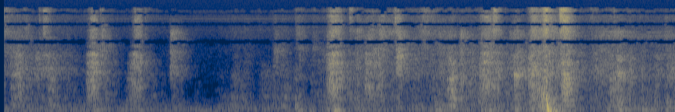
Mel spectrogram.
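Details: A Giant Schnauzer pants in soft, breathy broadband puffs at uneven intervals, with quieter stretches between them and one sharper, louder burst near the end.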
